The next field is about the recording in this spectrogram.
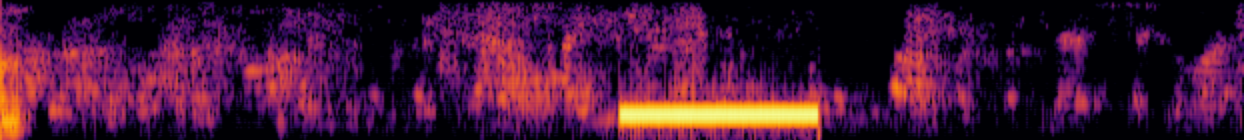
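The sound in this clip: A telephone tone sounds after a dropped call: a single loud, steady, mid-pitched beep lasting about a second. People talk before and after it.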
